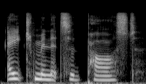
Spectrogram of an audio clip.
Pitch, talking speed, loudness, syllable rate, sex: 220 Hz, 165 wpm, -18 LUFS, 5.4 syllables/s, female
